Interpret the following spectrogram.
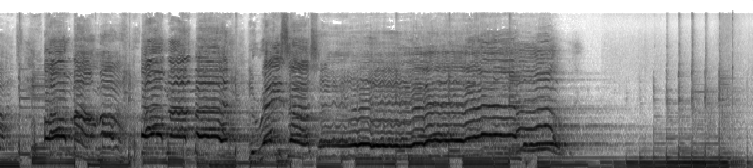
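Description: Male and female voices singing a duet over guitar chords, with a long held, wavering note that ends about eleven seconds in, leaving the guitar playing on its own.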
